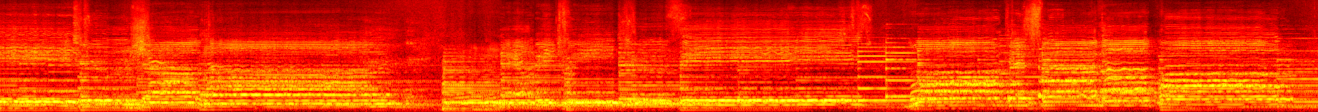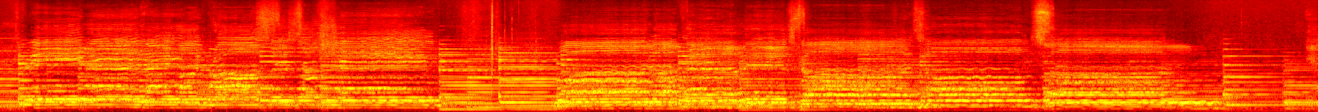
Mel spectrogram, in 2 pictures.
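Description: Mixed-voice church choir singing an anthem in sustained phrases, with a short break between phrases about five seconds in.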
